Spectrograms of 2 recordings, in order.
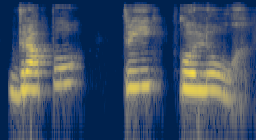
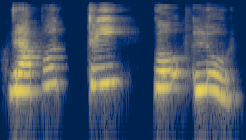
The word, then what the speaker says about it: drapeau tricolore: See, whenever you have the word this, it has the pronunciation ah. That's why it is dra. Another word is u. It has the sound o. Okay, o, right? So it becomes drapo, drapo tricolor.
